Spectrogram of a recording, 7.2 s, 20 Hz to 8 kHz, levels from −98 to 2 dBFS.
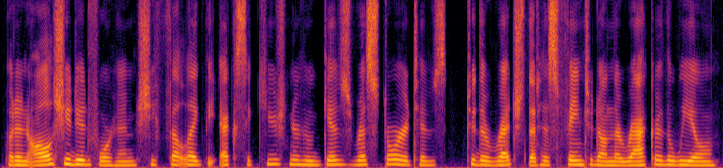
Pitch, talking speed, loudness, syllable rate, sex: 190 Hz, 225 wpm, -19 LUFS, 5.4 syllables/s, female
